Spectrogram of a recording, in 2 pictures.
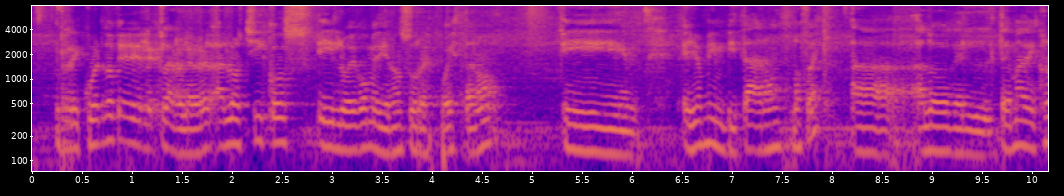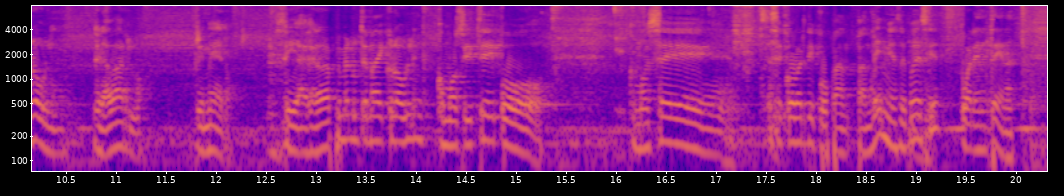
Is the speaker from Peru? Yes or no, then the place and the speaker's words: yes; Peru; now in Chile; luego llegué acá a Chile, bueno, de Perú fue una buena respuesta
